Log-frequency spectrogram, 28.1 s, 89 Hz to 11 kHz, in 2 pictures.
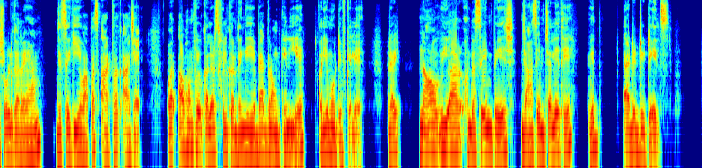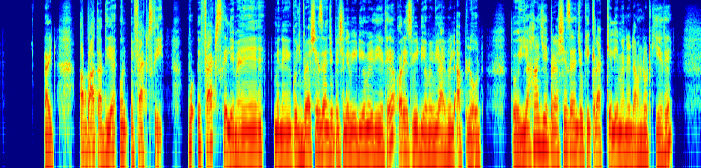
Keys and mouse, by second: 0.1 click, 2.5 click, 4.5 click, 5.7 x, 6.3 click, 16.1 space, 16.3 click, 20.0 click, 22.6 right click, 23.3 click, 24.3 click.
